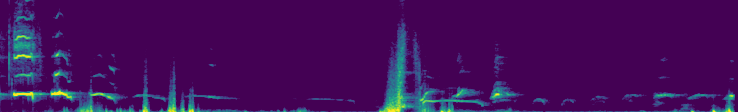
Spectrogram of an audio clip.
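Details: Pit Bulls whimpering in thin, high, drawn-out whines with falling and wavering tones, interspersed with soft thumps and scuffling knocks and one loud rustle midway.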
